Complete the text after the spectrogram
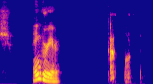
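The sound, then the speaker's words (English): A person makes a loud, pig-like vocal imitation of angry sleeping: a drawn-out grunting squeal, then a few short, breathy snorts spaced apart, with no talking. “Yeah, that was too pig-like.”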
